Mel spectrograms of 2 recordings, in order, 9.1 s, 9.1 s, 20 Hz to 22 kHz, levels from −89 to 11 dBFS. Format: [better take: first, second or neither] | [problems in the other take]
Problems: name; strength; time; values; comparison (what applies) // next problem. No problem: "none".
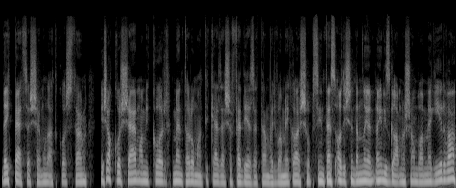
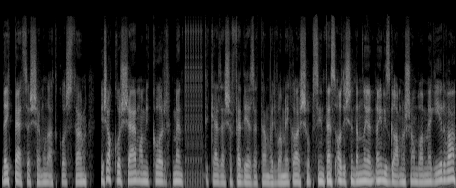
first | audio freezing; at 3.5 s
